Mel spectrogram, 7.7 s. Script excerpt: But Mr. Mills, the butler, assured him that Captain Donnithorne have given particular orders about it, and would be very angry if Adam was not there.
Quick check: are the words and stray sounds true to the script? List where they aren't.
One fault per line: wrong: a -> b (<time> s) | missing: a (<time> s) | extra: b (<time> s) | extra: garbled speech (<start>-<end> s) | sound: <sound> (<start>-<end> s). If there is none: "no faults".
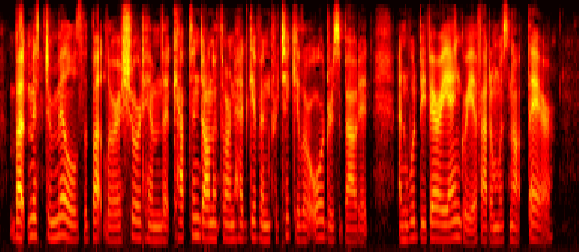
sound: dropout (0.5-0.6 s)
wrong: have -> had (3.1 s)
